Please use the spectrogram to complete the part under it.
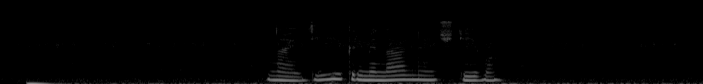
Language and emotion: Russian, neutral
